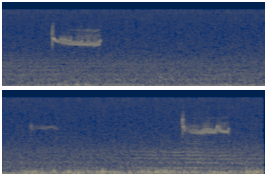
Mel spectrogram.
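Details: Rock wren (Salpinctes obsoletus), western North America, giving two short, buzzy, high trilled phrases about four seconds apart, with a faint thin note between and a low wind-like rumble underneath.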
